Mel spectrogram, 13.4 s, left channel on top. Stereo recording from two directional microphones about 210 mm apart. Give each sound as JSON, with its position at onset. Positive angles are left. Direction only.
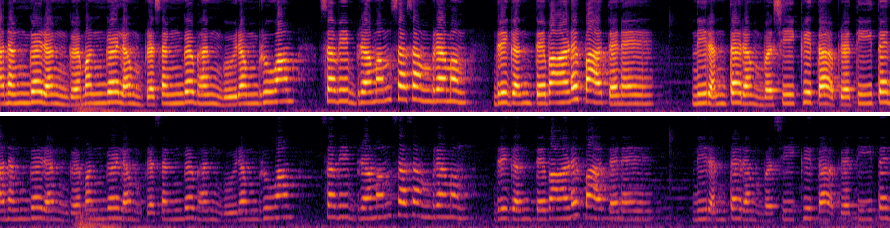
{"t": 0.0, "sound": "music", "side_deg": 50}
